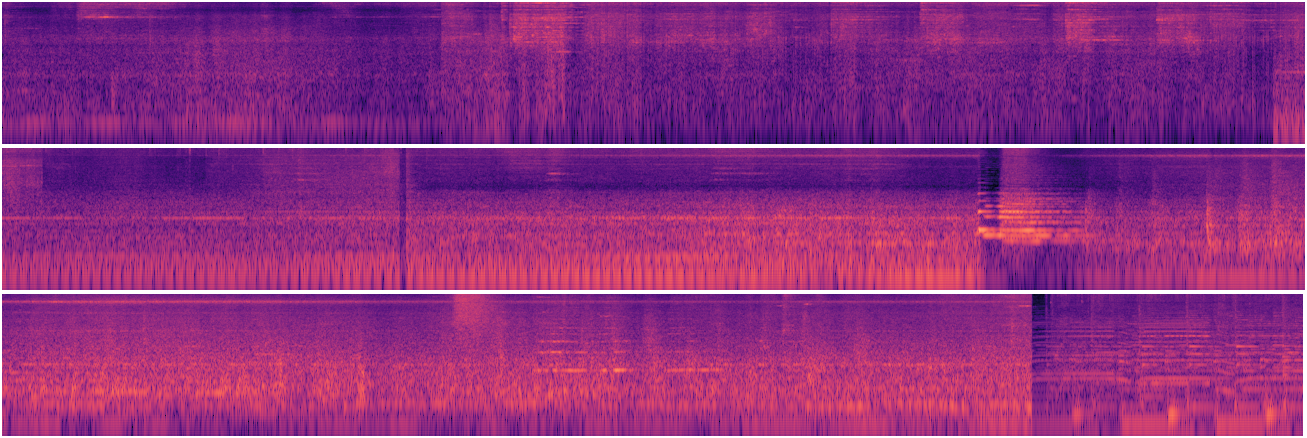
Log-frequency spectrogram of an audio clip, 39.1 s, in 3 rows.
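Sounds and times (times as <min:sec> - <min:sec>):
diesel locomotive engines rumbling: 0:00.0 - 0:39.0
train horn blast: 0:22.8 - 0:24.0, 0:31.4 - 0:33.3.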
